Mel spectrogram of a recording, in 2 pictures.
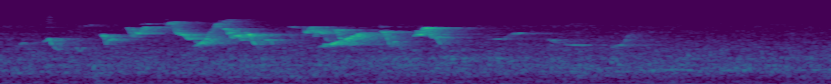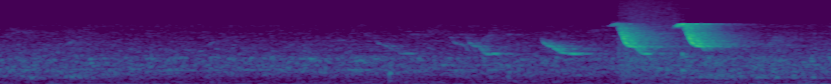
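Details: Norfolk Island golden whistler, a golden whistler subspecies found on Norfolk Island, giving a quick tumbling run of high descending whistled notes, a quiet pause, then short slurred notes ending in two loud sharp downward slurs against a constant low hiss.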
